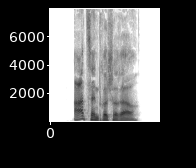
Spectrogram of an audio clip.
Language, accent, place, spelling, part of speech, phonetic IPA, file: German, Germany, Berlin, azentrischerer, adjective, [ˈat͡sɛntʁɪʃəʁɐ], De-azentrischerer.ogg
- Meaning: inflection of azentrisch: 1. strong/mixed nominative masculine singular comparative degree 2. strong genitive/dative feminine singular comparative degree 3. strong genitive plural comparative degree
